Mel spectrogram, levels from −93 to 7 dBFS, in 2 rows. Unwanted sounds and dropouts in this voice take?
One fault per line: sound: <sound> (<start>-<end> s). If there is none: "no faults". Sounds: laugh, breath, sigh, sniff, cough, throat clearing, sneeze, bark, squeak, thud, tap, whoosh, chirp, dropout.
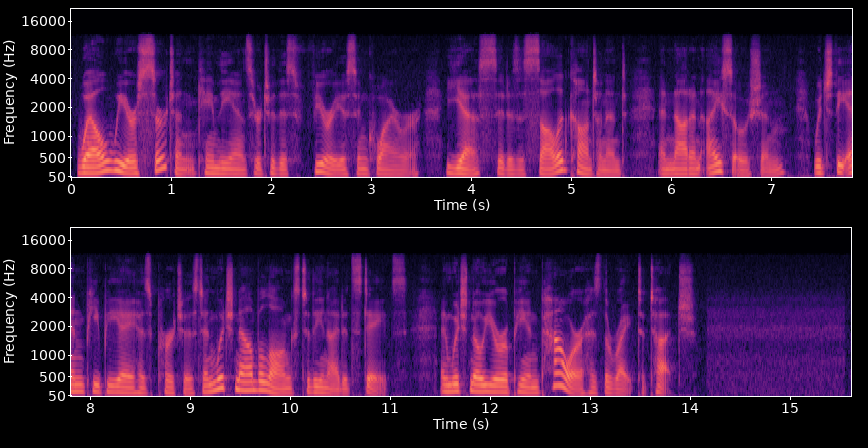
no faults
